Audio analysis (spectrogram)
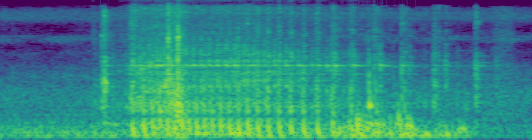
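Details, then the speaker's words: Engine intake fed through a baby bottle of cigarettes instead of the air filter: uneven, sputtering firing catches briefly then fades, nearly starting but choking, starved of air; struggling start from restricted intake. "So, you can hear it slowed it down a substantial amount."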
